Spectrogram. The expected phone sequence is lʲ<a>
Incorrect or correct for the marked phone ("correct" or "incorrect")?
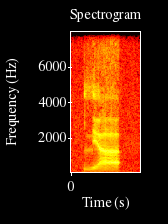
correct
